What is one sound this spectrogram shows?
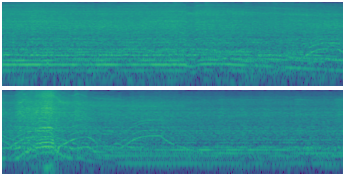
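A racing car engine hums steadily close by.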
